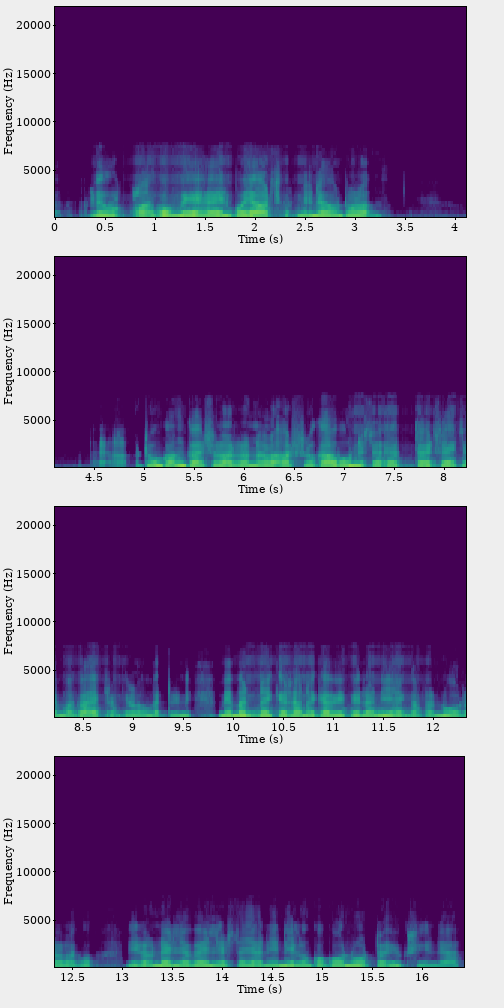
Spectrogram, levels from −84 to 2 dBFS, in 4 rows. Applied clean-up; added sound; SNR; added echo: neural separator model SepFormer DNS4.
